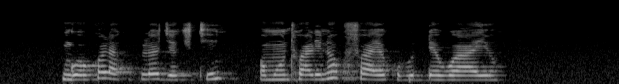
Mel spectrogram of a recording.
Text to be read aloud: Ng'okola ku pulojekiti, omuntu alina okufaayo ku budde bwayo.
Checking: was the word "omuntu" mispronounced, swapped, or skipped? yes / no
no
